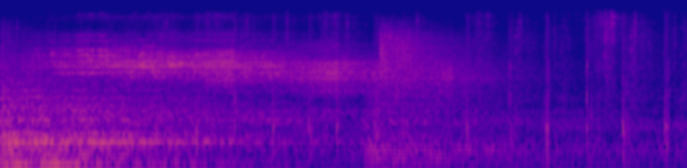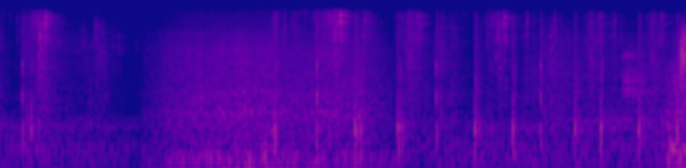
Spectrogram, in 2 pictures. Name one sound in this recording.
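Armoured footsteps clatter quickly on stone.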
